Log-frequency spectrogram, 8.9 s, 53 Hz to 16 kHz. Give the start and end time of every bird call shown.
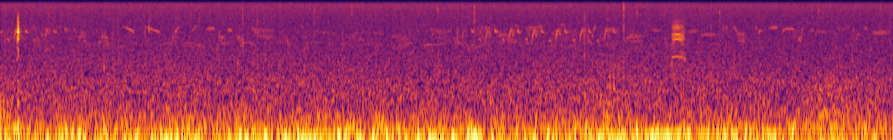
0.1s-8.9s: Eurasian Skylark (Alauda arvensis)
4.8s-6.0s: Hawaii Amakihi (Chlorodrepanis virens)
6.7s-6.9s: Hawaii Amakihi (Chlorodrepanis virens)

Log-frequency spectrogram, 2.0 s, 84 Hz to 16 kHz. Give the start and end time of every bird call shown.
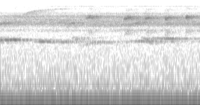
0.0s-2.0s: Hauxwell's Thrush (Turdus hauxwelli)
0.0s-2.0s: Little Tinamou (Crypturellus soui)
0.0s-2.0s: unidentified bird

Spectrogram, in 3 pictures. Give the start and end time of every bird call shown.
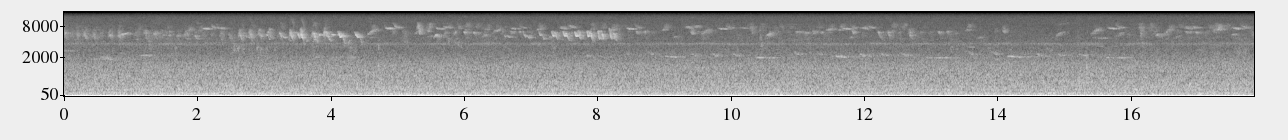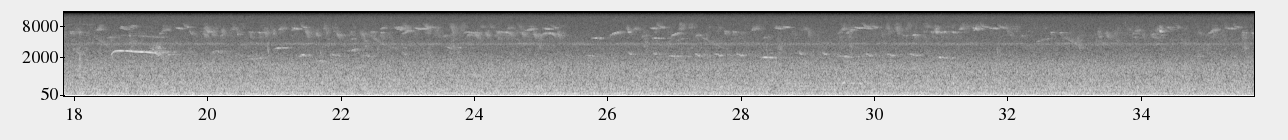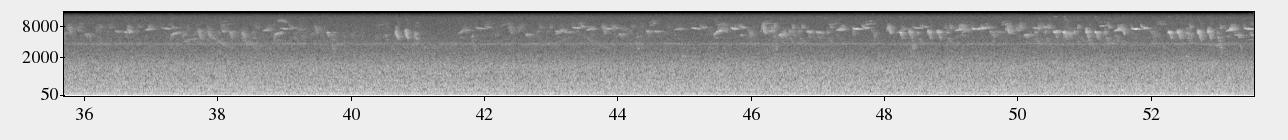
0.0s-53.6s: Steely-vented Hummingbird (Saucerottia saucerottei)
3.0s-8.6s: Slate-throated Redstart (Myioborus miniatus)
18.3s-19.6s: Yellow-headed Caracara (Milvago chimachima)
25.5s-31.5s: Yellow-backed Oriole (Icterus chrysater)

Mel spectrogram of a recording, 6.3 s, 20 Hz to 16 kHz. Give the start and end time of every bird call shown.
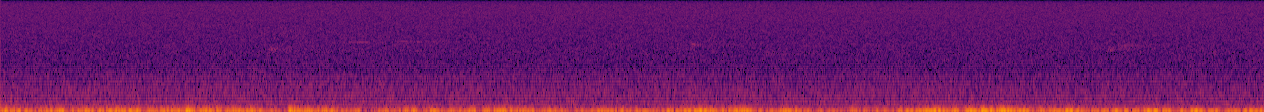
0.0s-5.9s: Western Tanager (Piranga ludoviciana)

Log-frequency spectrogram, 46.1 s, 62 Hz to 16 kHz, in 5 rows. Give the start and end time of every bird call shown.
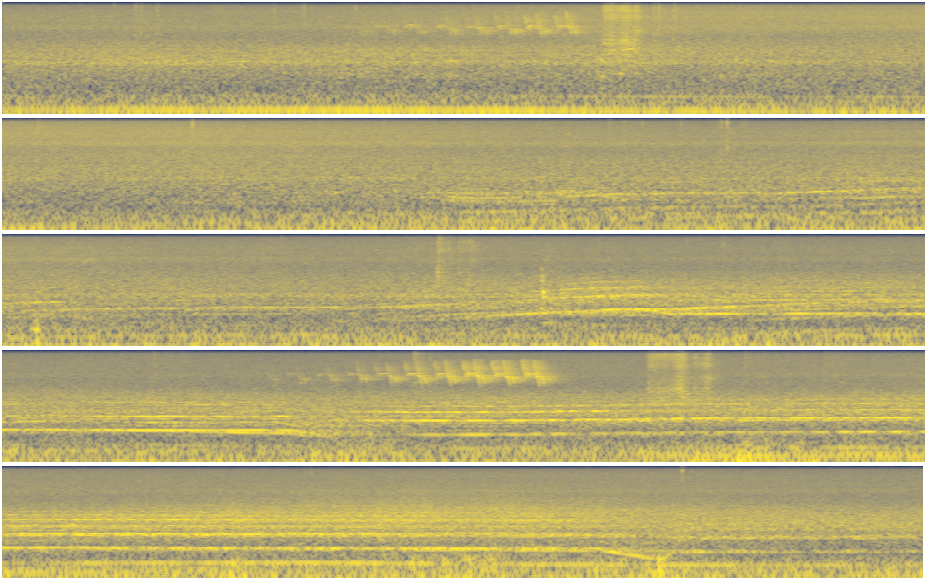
3.5s-5.9s: Ovenbird (Seiurus aurocapilla)
30.2s-33.4s: Ovenbird (Seiurus aurocapilla)

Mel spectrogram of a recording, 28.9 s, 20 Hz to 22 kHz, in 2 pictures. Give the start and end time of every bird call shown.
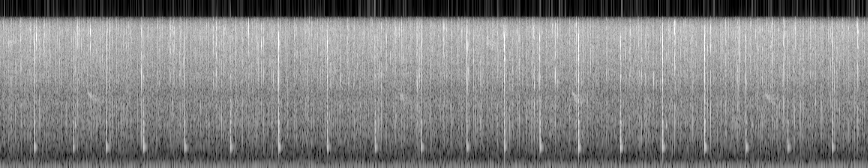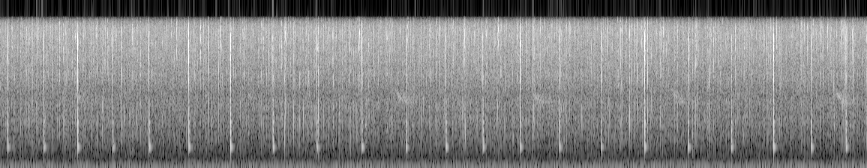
1.3s-13.2s: Veery (Catharus fuscescens)
18.4s-28.9s: Veery (Catharus fuscescens)

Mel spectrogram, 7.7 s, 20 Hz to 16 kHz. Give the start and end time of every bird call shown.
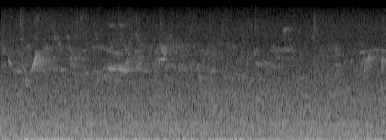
1.9s-2.7s: Iiwi (Drepanis coccinea)

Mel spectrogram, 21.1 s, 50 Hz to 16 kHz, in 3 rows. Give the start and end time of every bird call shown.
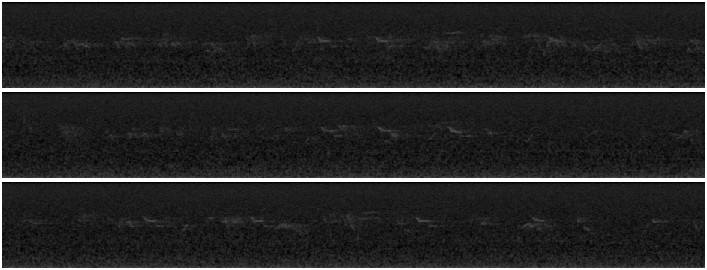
0.0s-12.3s: American Robin (Turdus migratorius)
0.1s-12.0s: Black-headed Grosbeak (Pheucticus melanocephalus)
13.9s-21.1s: Black-headed Grosbeak (Pheucticus melanocephalus)
14.8s-20.1s: American Robin (Turdus migratorius)

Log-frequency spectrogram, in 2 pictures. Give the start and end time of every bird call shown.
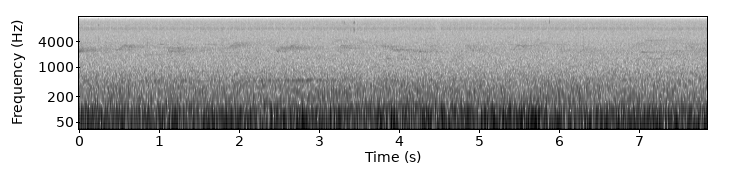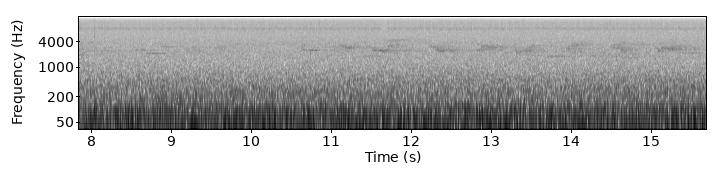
0.0s-15.7s: unidentified bird

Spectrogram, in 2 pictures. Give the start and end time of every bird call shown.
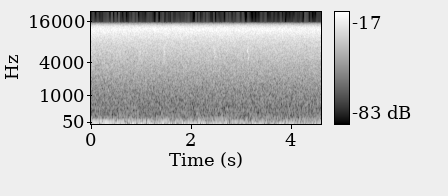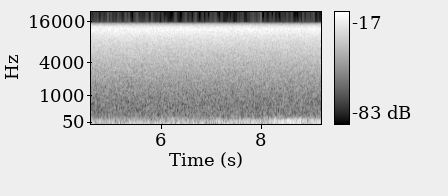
2.5s-2.6s: House Finch (Haemorhous mexicanus)

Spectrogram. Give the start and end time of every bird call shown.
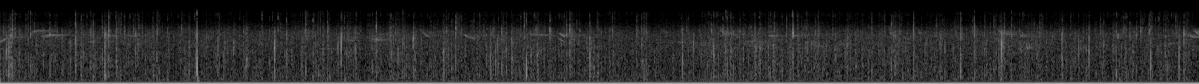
0.3s-0.7s: Hawaii Amakihi (Chlorodrepanis virens)

